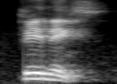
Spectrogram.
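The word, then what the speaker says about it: Phoenix: The next word I have given is ഫീനിക്സ് അല്ലേ. ഫീനിക്സ് ഇത് ഉച്ചാരണം ഉണ്ട്. അതിന്റെ സ്പെല്ലിംഗ് എന്താണ്? പി എച്ച് നമ്മൾ ചിലര് ഉകാരം ചേർക്കും.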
